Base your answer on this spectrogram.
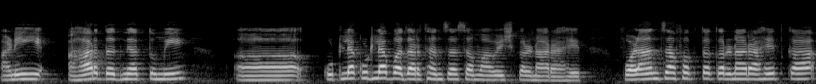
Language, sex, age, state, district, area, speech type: Marathi, female, 45-60, Maharashtra, Osmanabad, rural, spontaneous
